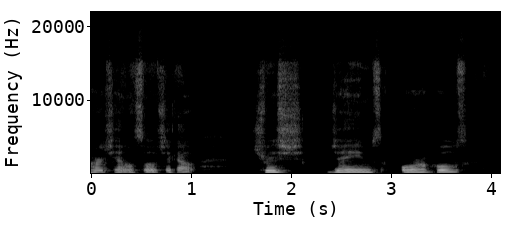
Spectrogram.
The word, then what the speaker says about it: Trish James: So check out Trish James Oracles. I always say Trisha, pronounce the E, and James with the I, TJO Oracles.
